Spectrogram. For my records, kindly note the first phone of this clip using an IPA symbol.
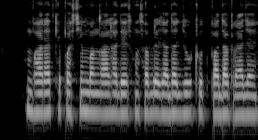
bʱ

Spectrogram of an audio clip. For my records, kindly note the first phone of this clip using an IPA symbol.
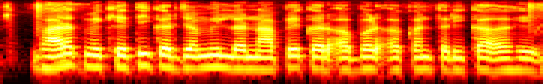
bʱ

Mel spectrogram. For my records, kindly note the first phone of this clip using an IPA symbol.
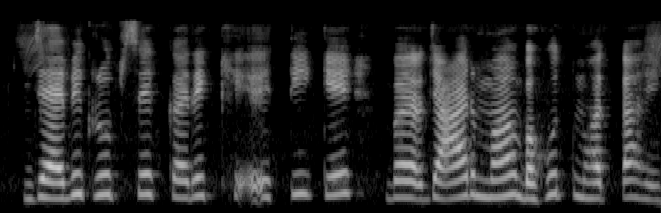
d͡ʒ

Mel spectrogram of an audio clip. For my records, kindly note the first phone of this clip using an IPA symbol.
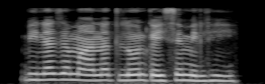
b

